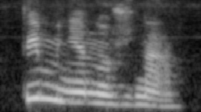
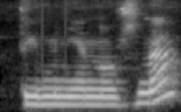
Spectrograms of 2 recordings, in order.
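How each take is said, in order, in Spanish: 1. El tono baja y se queda bajo. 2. El tono sube mucho en una palabra. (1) "si vamos un poco abajo con la entonación" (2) "siempre ahí voy muy arriba con la entonación"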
